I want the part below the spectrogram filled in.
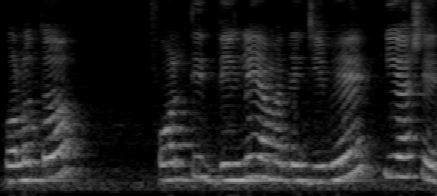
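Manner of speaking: usual speaking voice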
